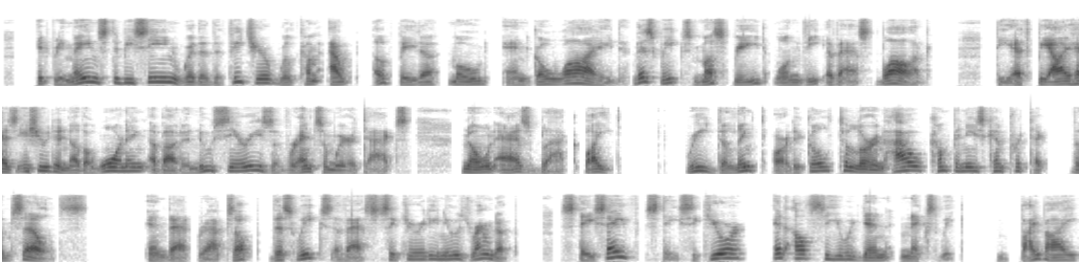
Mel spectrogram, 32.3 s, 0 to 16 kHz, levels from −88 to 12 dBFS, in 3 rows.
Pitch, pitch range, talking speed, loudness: 155 Hz, 110-170 Hz, 140 wpm, -27 LUFS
